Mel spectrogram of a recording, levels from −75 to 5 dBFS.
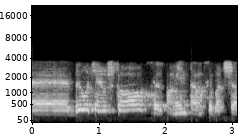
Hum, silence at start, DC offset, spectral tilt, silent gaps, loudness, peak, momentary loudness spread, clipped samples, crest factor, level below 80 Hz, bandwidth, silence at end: none; 0 s; under 0.1%; -6 dB/octave; none; -11 LUFS; 0 dBFS; 4 LU; under 0.1%; 10 dB; -66 dBFS; 3.8 kHz; 0 s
